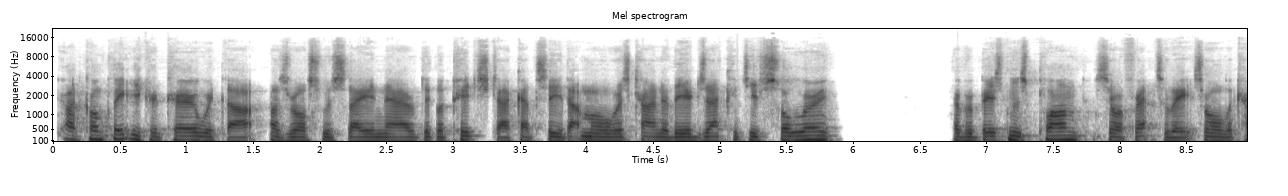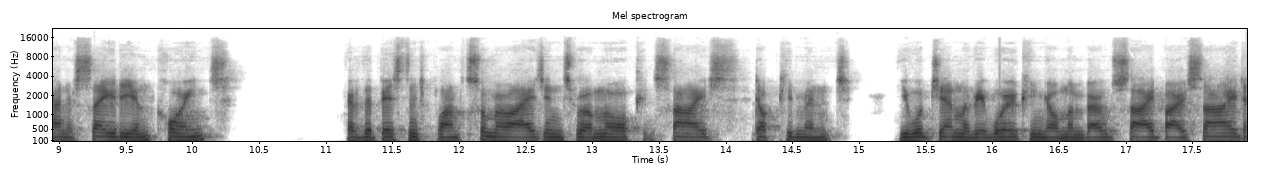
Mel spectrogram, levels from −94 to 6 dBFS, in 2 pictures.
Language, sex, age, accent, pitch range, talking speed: English, male, 20-39, British, 115-125 Hz, 190 wpm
